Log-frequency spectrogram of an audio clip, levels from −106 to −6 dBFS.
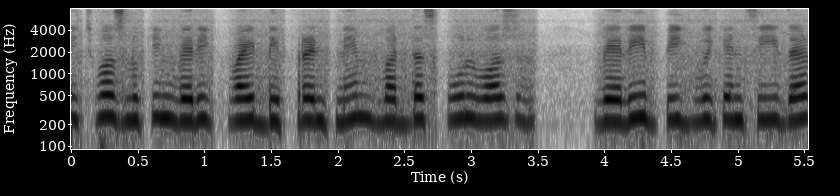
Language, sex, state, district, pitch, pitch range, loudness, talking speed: English, female, Chandigarh, Chandigarh, 230 Hz, 225-240 Hz, -17 LUFS, 185 wpm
